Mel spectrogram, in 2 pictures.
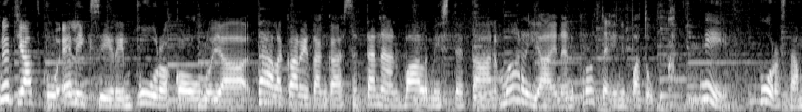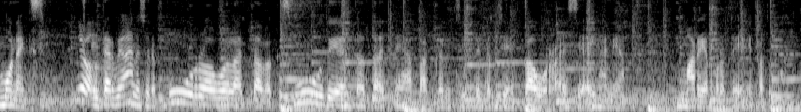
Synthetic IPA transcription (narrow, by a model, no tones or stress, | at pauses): nyt̪jɑt̪kuːʔeliksiːɾimpuːɾokoulujɑt̪æːlːækɑɾit̪ɑŋkɑnsːɑt̪ænæːnʋɑlmist̪et̪ɑːnmɑrjɑinemprot̪einipɑt̪ukːɑ̥niː | puːɾost̪ɑːmmoneks | eit̪ɑrʋiɑinɑsyøɾæppuːroːʋoilɑit̪ːɑːʋʋɑikːɑsmuːt̪iet̪oːt̪ɑ̰it̪ːehæ̰ʋpɑ̰ikːɑnyt̪sit̪ːet̪ḛmːosihḛkɑurɑ̰isḭɑ̰iɦɑ̰njɑ̰ | mɑrjɑpro̰t̪ḛḭnḭpɑ̰t̪ukɑt̪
